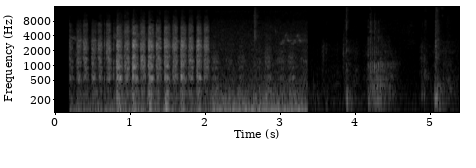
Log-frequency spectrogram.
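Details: Labrador Retriever panting hard in quick, rhythmic breaths for about three seconds, then falling into a quieter stretch of soft breathing and faint rustling.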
